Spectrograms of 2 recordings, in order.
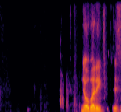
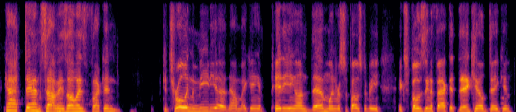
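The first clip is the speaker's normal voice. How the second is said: pissed-off rant; 7 semitones higher than usual. Retold or imitated. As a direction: imitate a man raving, out of his mind. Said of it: "He's so pissed".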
